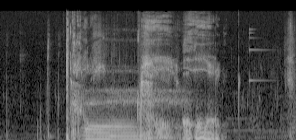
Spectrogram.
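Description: A zombie groans loudly as it is struck.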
